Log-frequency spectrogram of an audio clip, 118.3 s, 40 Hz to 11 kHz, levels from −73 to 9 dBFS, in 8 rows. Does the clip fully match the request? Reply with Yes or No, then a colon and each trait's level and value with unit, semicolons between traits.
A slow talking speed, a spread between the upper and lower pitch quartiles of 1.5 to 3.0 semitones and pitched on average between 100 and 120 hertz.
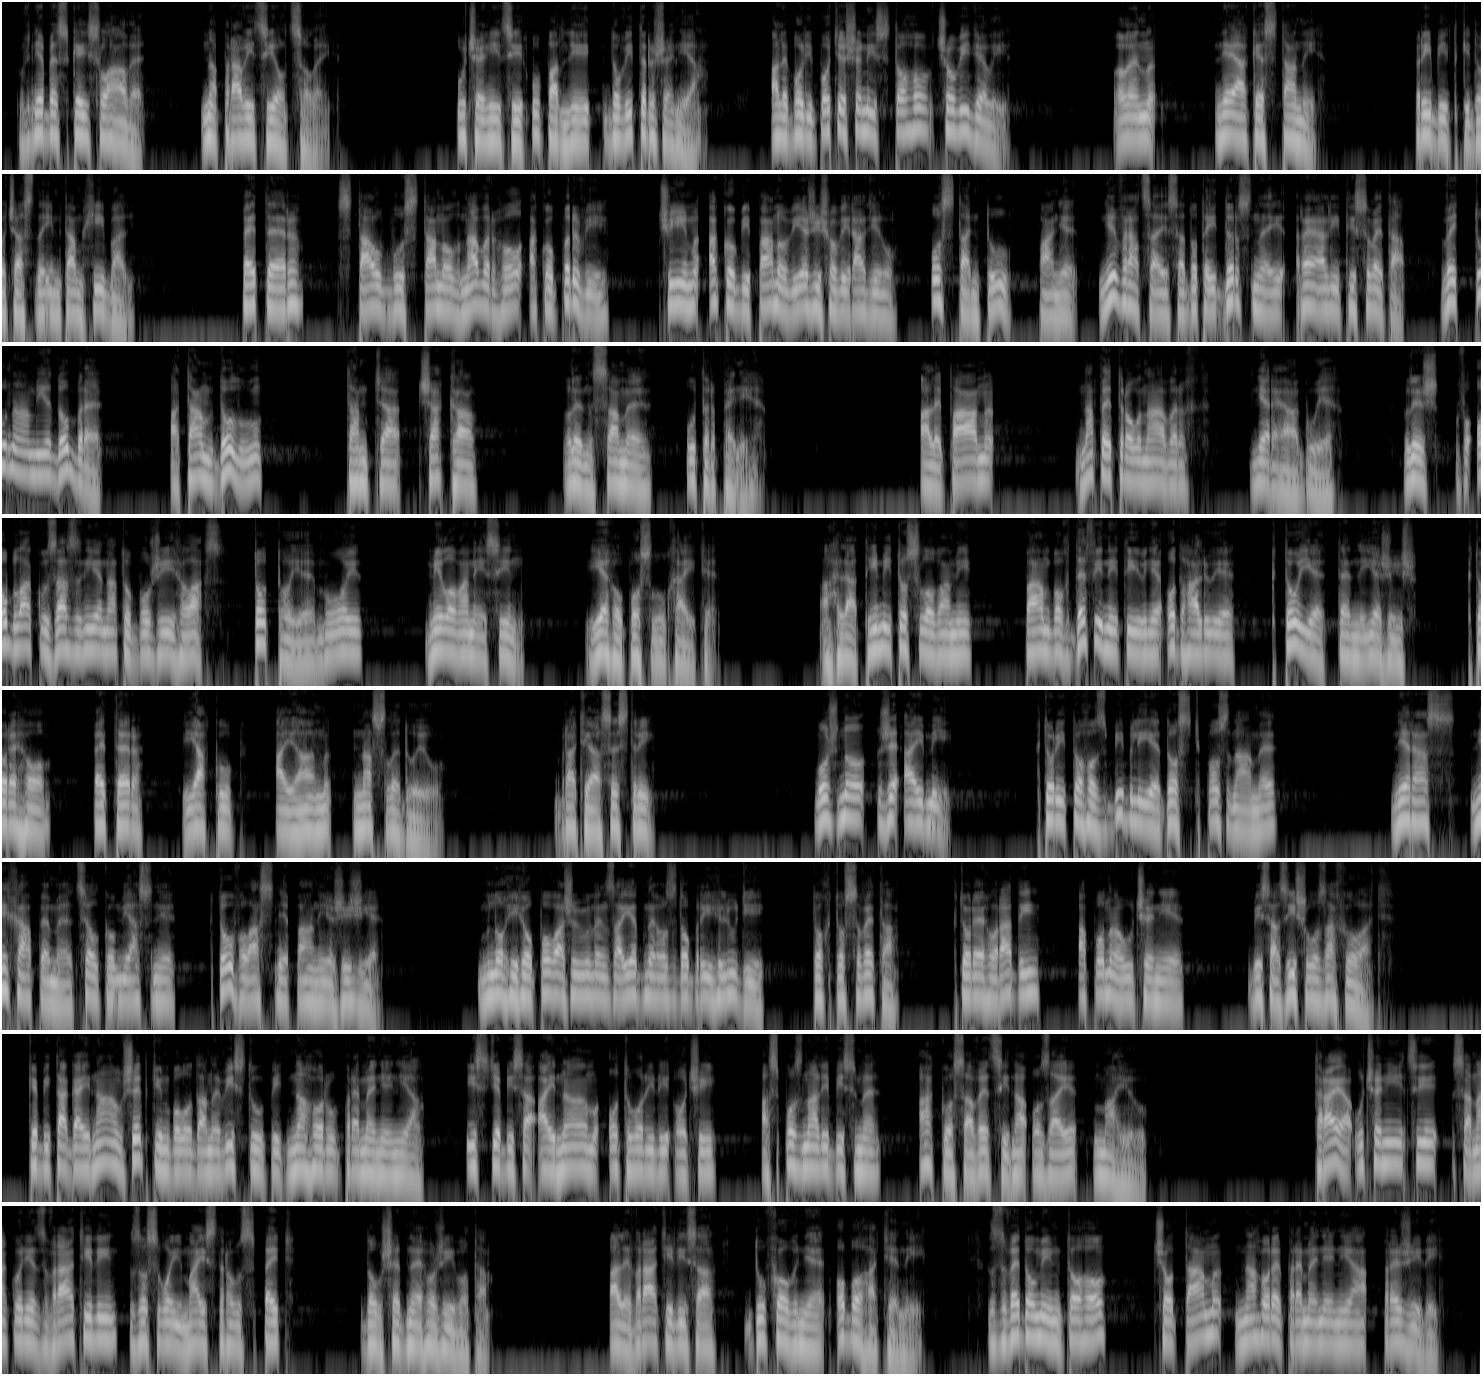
No: slow, 95 wpm; average, 3.6 semitones; low, 115 Hz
